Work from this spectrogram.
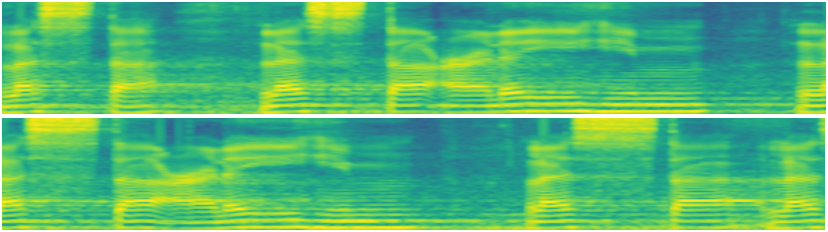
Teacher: Lasta 'alaihim sama lamnya tidak dibaca panjang, satu harokat saja karena bukan pasangannya.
